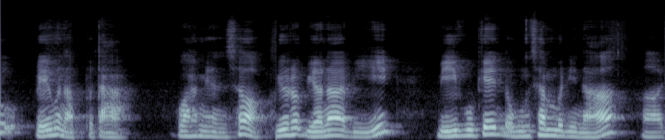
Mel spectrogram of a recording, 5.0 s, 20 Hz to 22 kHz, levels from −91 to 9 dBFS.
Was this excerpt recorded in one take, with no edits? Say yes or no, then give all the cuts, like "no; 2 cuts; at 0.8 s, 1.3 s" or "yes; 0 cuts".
no; 1 cut; at 2.0 s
